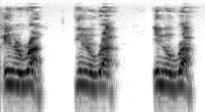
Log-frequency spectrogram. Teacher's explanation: it's there of course all the letters are there of course T is there but it's just not aspirated and thus it sounds like it's not there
